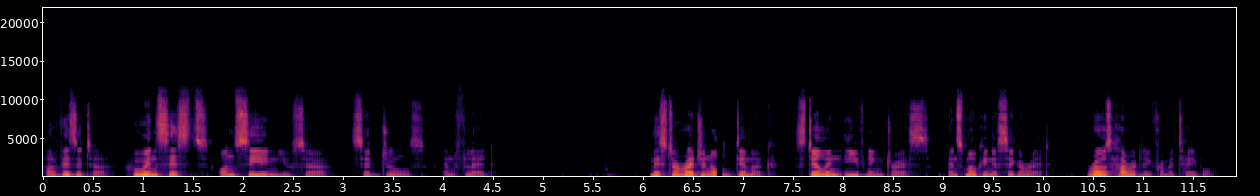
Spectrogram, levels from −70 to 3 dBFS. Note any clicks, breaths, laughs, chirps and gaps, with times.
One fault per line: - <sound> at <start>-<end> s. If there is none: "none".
- dropout at 6.7-6.8 s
